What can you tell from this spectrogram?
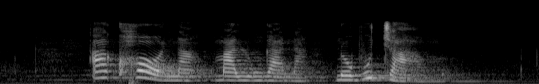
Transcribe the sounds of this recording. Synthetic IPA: akʰɔnamaluŋɡananoɓud̥ʒ̥ʱaːmɔ

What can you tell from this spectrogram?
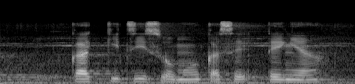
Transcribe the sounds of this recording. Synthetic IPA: kʼakʼit͡sʼisɔ̰mokʼa̰sɪtʼeŋ̩ja

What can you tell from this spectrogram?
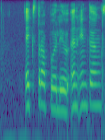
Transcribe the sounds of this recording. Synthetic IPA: ʔɛkstrɐpuliəwʔənɛntəŋ

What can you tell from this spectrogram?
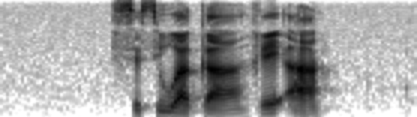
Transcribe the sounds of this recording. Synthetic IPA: sɪsɪwakʼaɣɛʔa

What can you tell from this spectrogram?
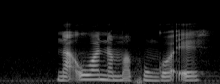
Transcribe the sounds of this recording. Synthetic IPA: na̰ʔuwanama̰ɸʰuŋɡɔʔɛ

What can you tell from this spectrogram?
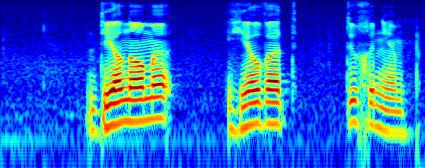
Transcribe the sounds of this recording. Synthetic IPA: diəlˠnɑːmə | ɦiəlˠvɐtː | uχəniəm

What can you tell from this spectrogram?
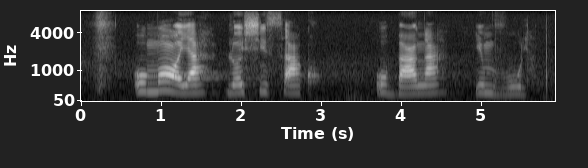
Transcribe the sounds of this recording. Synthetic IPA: umɔja | loʃisaːkʰɔ̥ | ubʱaŋa | iɱvuːla

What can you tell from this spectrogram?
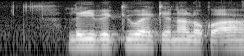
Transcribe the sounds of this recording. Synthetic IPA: leiβekʼiwɛkʼɛnalɔkʼɔa

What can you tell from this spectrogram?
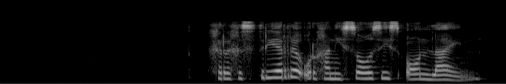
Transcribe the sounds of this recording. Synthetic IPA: χəɾəχəstriərdəʔɔrχɐnisɑːsisɔnləjn

